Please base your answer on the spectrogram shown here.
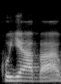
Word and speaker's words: Kujawa: have a Facebook page Dr cuyaba which spells k-u-j-a-w-a I know it's I'm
